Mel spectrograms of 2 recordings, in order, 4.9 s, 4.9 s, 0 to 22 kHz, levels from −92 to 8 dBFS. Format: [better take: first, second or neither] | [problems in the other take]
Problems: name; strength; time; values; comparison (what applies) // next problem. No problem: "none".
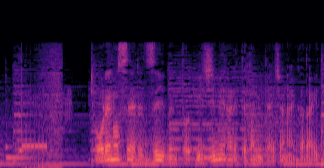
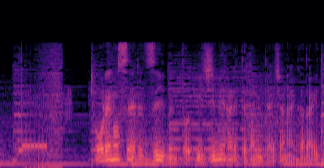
second | background sound (Bowed string instrument); 13 dB below the speech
